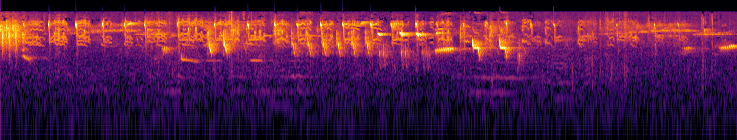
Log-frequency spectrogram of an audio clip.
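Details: Young ouzel chirping in its nest while parents care for it: a long, fast run of shrill, high squeaky chirps and short slurred notes that gradually thins out toward the end.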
